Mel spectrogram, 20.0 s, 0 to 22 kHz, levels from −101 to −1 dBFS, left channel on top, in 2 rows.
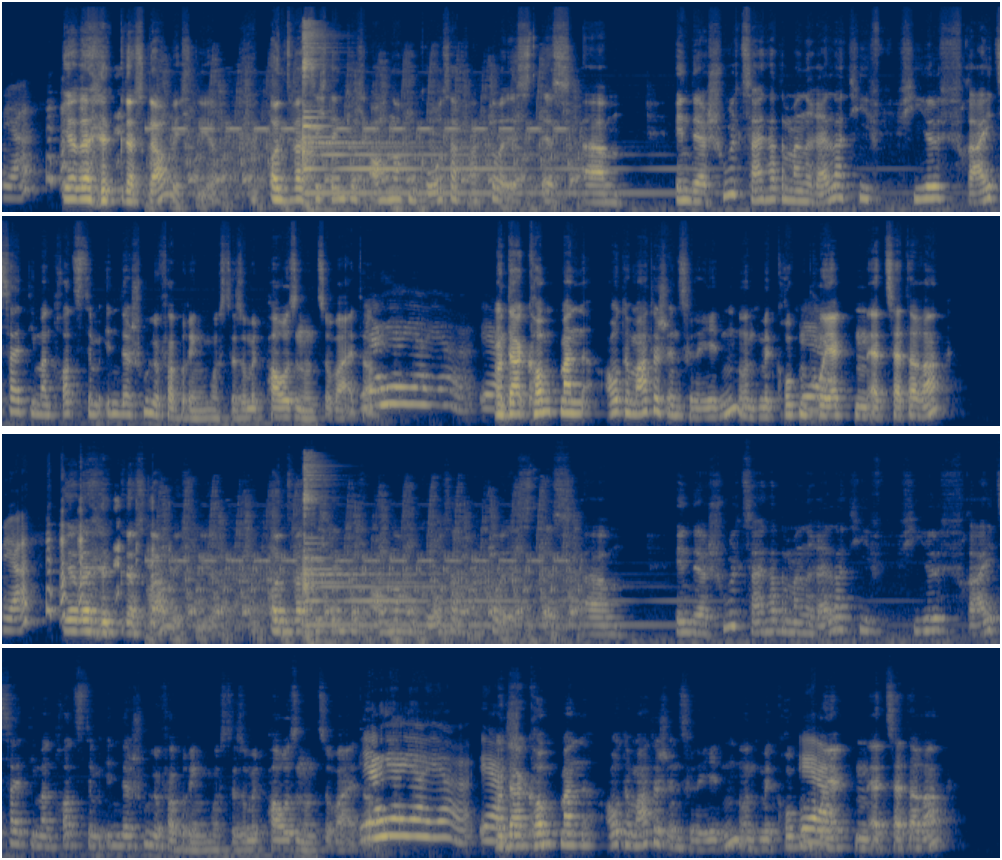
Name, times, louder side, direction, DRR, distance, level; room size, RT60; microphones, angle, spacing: voice 1, 0.0-0.5 13.6-15.0 18.0-18.3, right 5 dB, 65° right, 0.4 m, -38 dB
voice 2, 0.6-6.2 6.7-8.8 9.0-13.7 14.9-19.5, left 6 dB, 65° left, 0.3 m, -39 dB
sound 1, 1.4-5.8, left 1 dB, 10° left, 0.6 m, -47 dB
sound 2, 3.0-9.4 9.7-9.8, left 5 dB, 85° left, 0.8 m, -44 dB
3.1 x 2.3 x 3.3 m
head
